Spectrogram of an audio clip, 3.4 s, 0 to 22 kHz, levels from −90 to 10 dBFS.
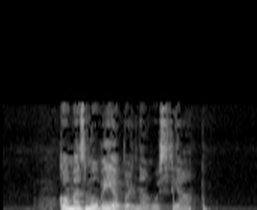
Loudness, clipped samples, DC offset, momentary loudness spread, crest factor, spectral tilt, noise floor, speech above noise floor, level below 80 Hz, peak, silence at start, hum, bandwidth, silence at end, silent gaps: -16 LUFS; under 0.1%; under 0.1%; 21 LU; 16 dB; -4 dB/octave; -67 dBFS; 51 dB; -52 dBFS; -4 dBFS; 0.8 s; 50 Hz at -55 dBFS; 11.5 kHz; 0.7 s; none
